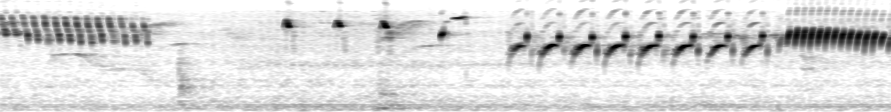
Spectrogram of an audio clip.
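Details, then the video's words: Male canary singing to stimulate a female to mate and build a nest: a fast buzzy high trill, a pause, a few sharp separate notes, then a quick series of repeated rising chirps and a rapid high trill. "اقوى تغريد ذكر الكناري لتجهيز انثى الكناري للتزاوج و تحفّزها على بناء العش"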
